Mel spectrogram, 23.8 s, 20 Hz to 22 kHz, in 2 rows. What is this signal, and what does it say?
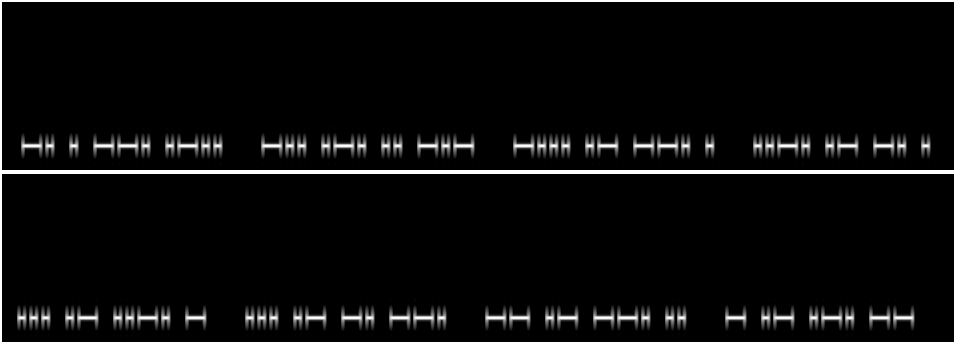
Morse code, heard as a keyed tone, about 16 wpm, 600 Hz. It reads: NEGL DRIK BAGE FANE SAFT SANG MAGI TARM
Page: Korte danske ord 16wpm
